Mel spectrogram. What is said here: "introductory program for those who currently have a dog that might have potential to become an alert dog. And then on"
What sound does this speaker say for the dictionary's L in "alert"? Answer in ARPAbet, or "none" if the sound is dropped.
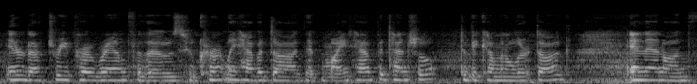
L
